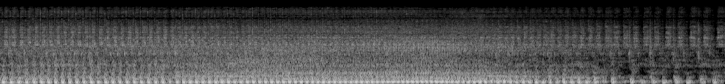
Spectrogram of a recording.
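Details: Yamaha Vega R New motorcycle: cranks very lightly (compression leak), then thumps unevenly, won't hold idle and dies. Cause: inlet valve clearance closed up from carbon buildup from smoking and from overheating due to low oil.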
